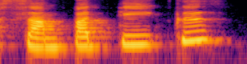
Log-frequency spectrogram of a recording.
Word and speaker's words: sympathique: Then we have sympathique, sympathique, sympathique, sympathique. Pronunciation is same for all of them. But S at the end of the plural versions.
